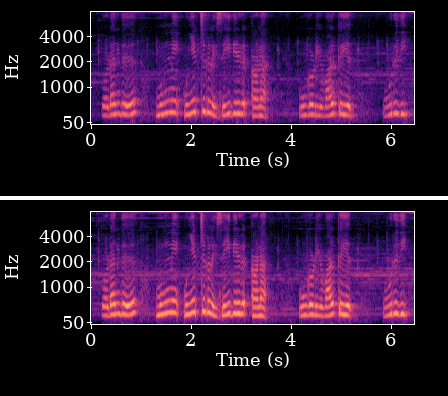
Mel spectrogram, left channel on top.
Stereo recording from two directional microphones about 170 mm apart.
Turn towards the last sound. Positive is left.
turn(degrees=-25)  # may be behind; listen again after turning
